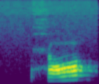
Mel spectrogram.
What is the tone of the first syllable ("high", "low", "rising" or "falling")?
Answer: rising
